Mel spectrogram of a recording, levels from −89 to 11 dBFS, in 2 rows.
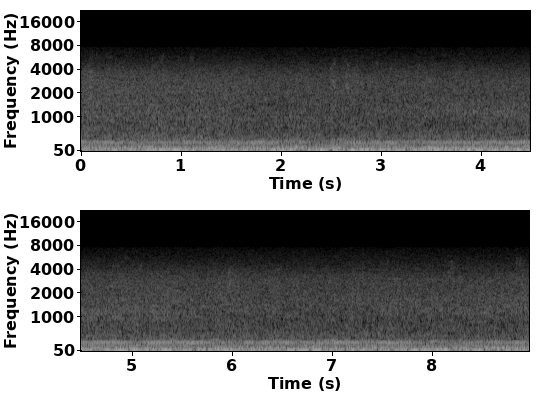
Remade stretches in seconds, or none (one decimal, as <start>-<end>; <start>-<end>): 0.0-0.4; 1.0-9.0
